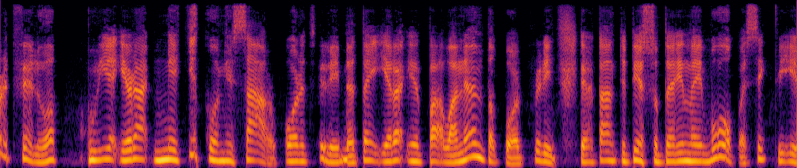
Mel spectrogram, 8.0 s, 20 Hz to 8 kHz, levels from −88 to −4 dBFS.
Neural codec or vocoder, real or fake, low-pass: codec, 16 kHz, 0.5 kbps, FunCodec, trained on LibriTTS, 25 frames a second; fake; 7.2 kHz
